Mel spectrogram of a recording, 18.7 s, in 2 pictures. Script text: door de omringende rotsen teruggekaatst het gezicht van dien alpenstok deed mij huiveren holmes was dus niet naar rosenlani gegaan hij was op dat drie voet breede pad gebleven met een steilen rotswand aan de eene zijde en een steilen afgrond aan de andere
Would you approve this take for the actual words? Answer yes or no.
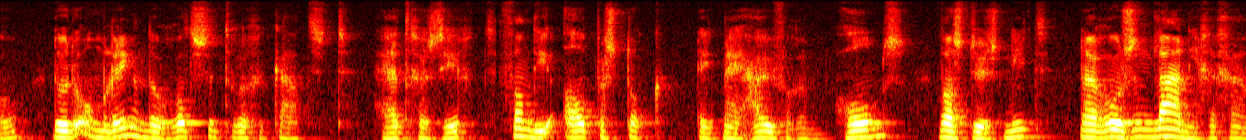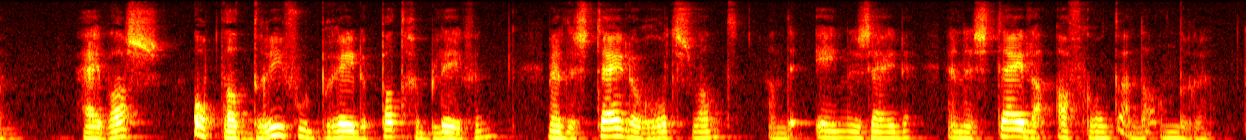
yes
